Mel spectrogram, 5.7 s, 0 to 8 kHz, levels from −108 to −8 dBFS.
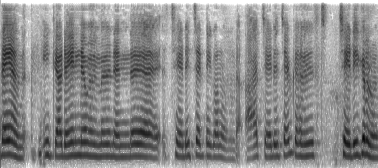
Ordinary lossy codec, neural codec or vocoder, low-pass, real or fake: none; codec, 16 kHz, 1.1 kbps, Voila-Tokenizer; 7.2 kHz; fake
